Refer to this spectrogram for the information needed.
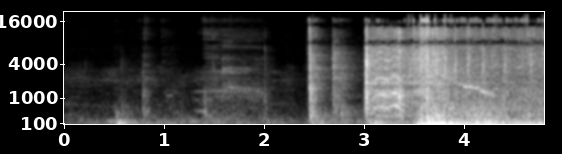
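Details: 1961 Chevy Impala, fuel-injected, first crank after correcting distributor installed 180° out and readjusting valves: slow cranking, then catches and runs rough and uneven with occasional pops back through the throttle body; computer not yet programmed.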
